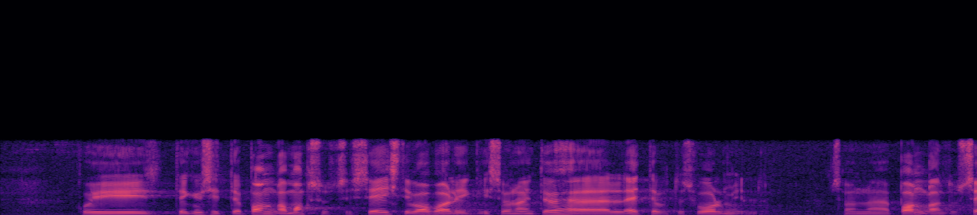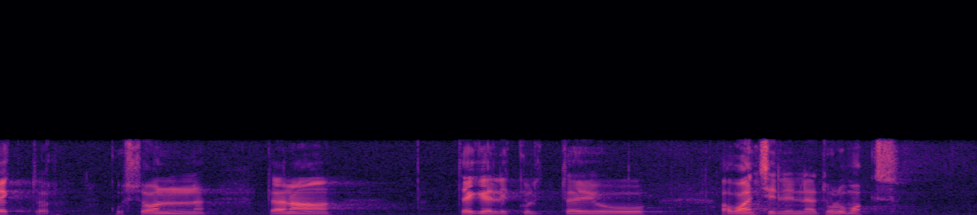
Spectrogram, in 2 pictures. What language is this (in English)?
Estonian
